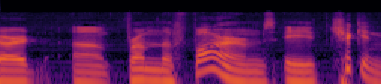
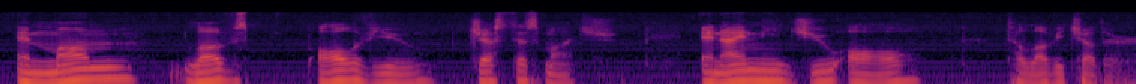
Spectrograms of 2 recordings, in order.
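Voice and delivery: tender motherly appeal; 3 semitones lower, 10 dB quieter than usual. Retold or imitated. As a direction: gently appeal to the children, pausing often. Mom's tender talk to her children.

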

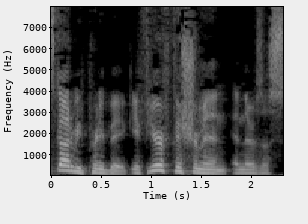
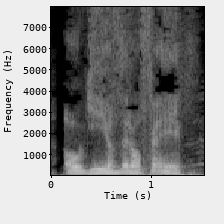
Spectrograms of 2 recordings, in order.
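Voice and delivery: much lower, louder playful teasing; teasing Jesus; 10 semitones lower, 10 dB louder than usual. Retold or imitated. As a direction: tease him like giving a noogie. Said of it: "I kind of picture him giving Peter a noogie".

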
